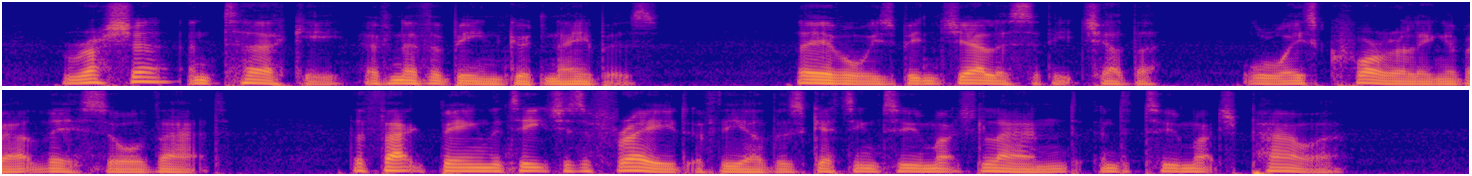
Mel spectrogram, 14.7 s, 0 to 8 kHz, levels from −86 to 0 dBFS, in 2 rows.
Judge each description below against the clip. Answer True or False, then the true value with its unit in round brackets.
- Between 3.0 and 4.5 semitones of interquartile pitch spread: True (3.7 semitones)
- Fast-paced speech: False (165 wpm)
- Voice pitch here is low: True (100 Hz)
